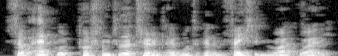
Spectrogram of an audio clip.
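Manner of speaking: ordinary delivery, nothing marked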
